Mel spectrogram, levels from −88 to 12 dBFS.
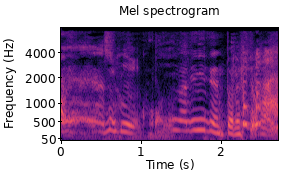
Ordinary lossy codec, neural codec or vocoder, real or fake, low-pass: MP3, 48 kbps; codec, 16 kHz, 2 kbps, FreqCodec, larger model; fake; 7.2 kHz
